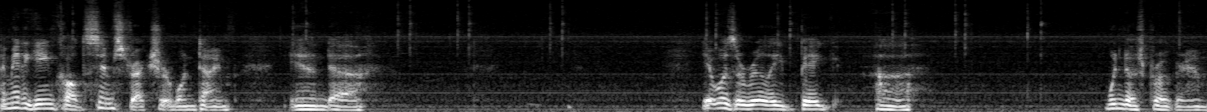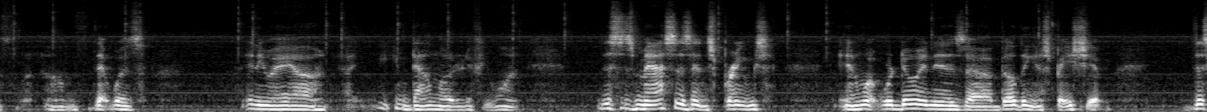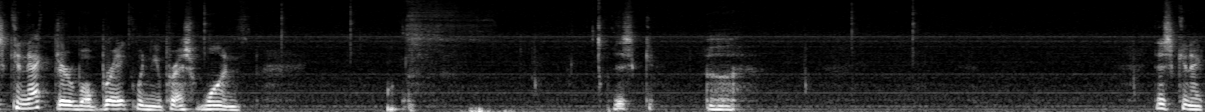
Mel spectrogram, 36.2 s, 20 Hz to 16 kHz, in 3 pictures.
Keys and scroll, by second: 29.6 2, 32.3 1, 35.6 2.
